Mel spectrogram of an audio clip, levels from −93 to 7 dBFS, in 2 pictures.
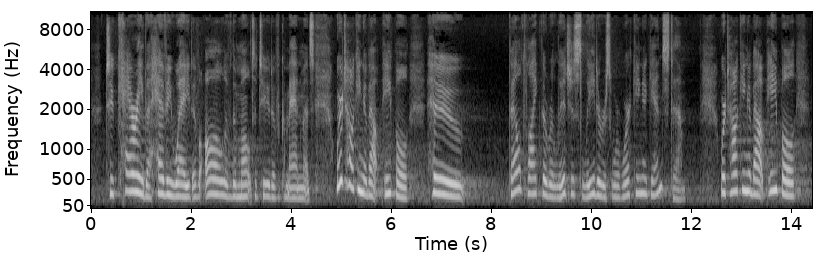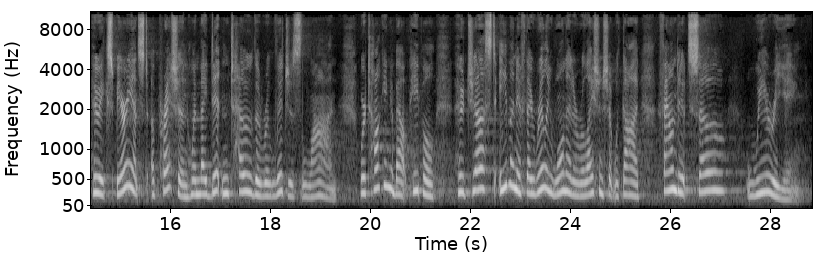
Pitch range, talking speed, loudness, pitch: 215-285 Hz, 125 wpm, -21 LUFS, 250 Hz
